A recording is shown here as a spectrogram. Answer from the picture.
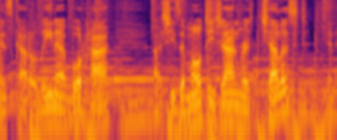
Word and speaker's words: Borja: Welcome to Open Door, Miss Carolina Borja. Did I say it right? Yes, thank you. Yes. Okay, because I could have anglicized it and said Carolina Borgia, but I don't think you would have appreciated that.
